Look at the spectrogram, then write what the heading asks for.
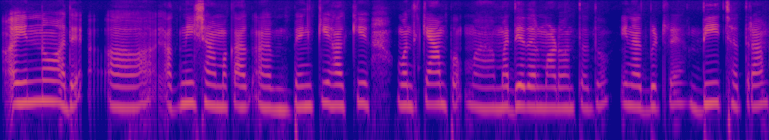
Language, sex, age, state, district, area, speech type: Kannada, female, 18-30, Karnataka, Shimoga, rural, spontaneous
